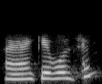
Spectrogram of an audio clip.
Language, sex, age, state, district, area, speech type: Bengali, female, 30-45, West Bengal, Hooghly, urban, conversation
